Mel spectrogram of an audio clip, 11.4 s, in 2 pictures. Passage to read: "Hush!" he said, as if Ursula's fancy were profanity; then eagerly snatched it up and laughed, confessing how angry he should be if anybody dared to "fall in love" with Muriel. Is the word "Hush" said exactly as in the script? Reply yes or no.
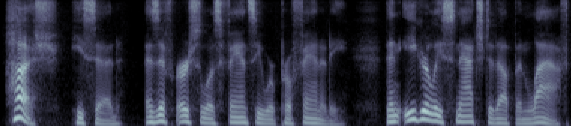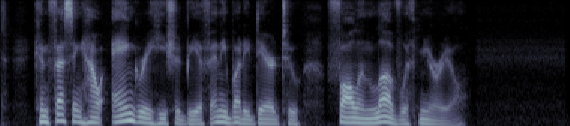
yes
